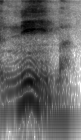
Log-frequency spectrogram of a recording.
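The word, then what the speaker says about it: mneme: A neme is spelled M-N-E-M-E. A neme. It's pronounced neme.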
